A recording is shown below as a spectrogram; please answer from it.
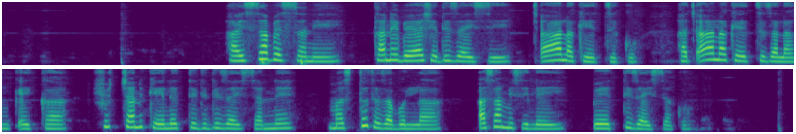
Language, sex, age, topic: Gamo, female, 25-35, government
